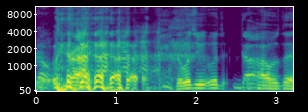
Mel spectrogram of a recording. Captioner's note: laughing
